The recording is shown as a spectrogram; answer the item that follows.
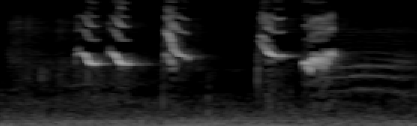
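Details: Greater green leafbird song used as a lure for others of its kind to reply: five sharp, bright whistled notes, mostly falling, the last a longer buzzy slur trailing into faint overtones, over a low background hum.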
